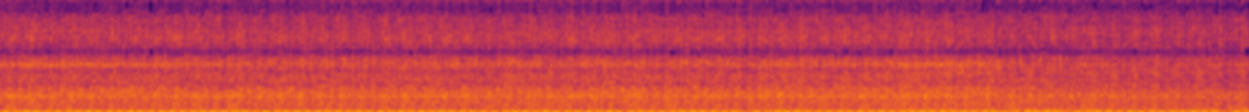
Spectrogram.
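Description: Steady idle with a light, quick tick riding over the beat at about four per second; source of the tick can't be pinned down.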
